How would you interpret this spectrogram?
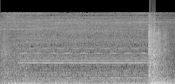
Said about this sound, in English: eased the heavy door to the chamber all the way open, allowing the rest of his party to enter.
